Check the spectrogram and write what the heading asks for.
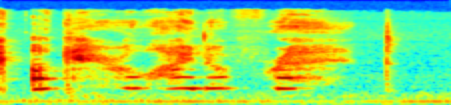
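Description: A woman's soft, breathy voice: quiet laughter under her breath, with no clear words.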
